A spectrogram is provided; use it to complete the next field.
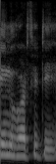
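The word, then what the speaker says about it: university: এই যে এখানে এ আই ও ইউ এখানে এই যে ইউনিভার্সিটি ইউনিভার্সিটিতে ইউর উচ্চারণটা আর মতো না।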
